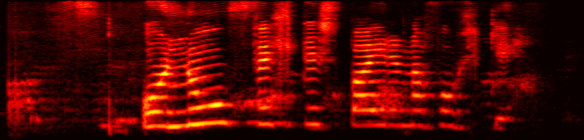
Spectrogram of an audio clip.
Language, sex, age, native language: Icelandic, female, 12, Icelandic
